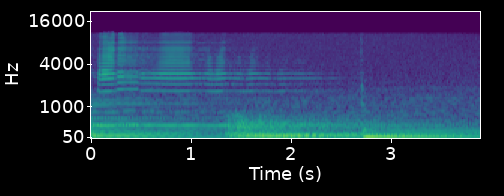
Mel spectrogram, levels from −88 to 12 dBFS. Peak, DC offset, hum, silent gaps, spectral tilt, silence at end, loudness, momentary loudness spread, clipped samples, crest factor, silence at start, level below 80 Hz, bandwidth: -8 dBFS; 0.4%; none; none; -5.5 dB/octave; 0 s; -23 LUFS; 8 LU; under 0.1%; 14 dB; 0 s; -26 dBFS; 11.5 kHz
